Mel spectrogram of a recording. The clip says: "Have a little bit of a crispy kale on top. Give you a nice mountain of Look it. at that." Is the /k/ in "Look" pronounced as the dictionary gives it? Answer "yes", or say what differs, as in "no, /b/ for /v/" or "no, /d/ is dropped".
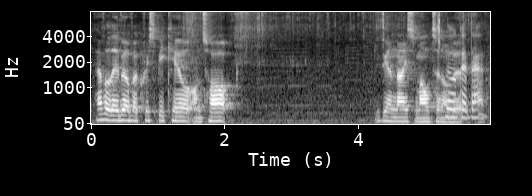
no, /k/ is dropped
